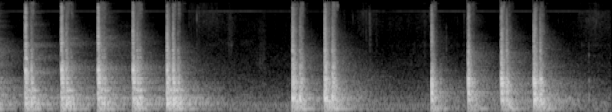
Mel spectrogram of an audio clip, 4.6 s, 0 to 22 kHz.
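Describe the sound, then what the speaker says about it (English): Sharp small-hammer taps fitting rear upper shock mount parts on a 2007–2013 BMW 328i, in three quick bursts (five, then two, then four), ringing briefly and close, with short silences between groups. "Use a hammer, just a small hammer, and tap them in."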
